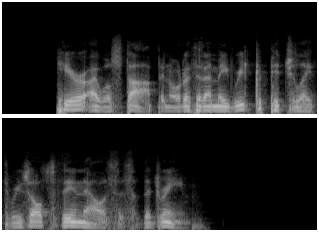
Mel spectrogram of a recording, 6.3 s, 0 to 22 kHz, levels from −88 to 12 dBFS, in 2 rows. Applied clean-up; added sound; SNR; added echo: none; none; none; none.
